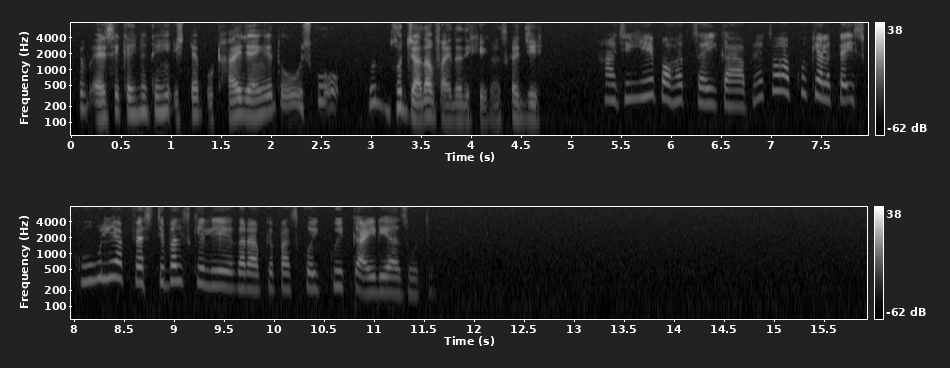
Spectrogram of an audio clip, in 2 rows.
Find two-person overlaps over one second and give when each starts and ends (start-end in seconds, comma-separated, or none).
none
